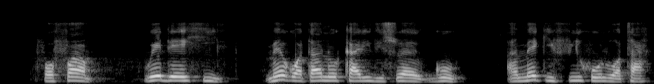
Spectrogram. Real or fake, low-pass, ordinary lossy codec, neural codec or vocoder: real; 7.2 kHz; none; none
